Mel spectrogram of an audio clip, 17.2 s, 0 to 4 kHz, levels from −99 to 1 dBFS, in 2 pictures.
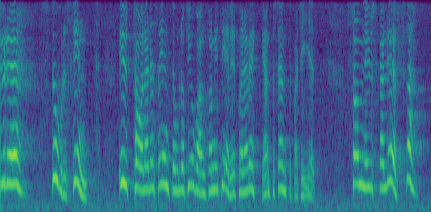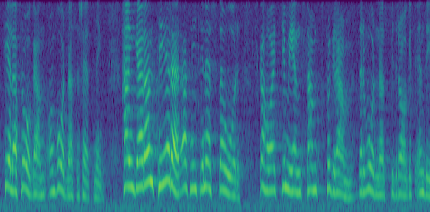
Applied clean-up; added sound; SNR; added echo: none; none; none; none.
